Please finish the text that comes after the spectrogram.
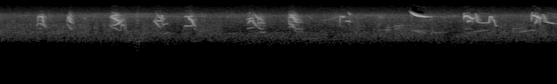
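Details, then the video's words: Free-living chestnut seedeater (Sporophila cinnamomea) singing in the wild: a quick run of high, thin chirps and short twittering notes, about two per second, with a bright rising whistle near the end. "CANTO do CABOCLINHO-DE-CHAPÉU-CINZENTO"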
